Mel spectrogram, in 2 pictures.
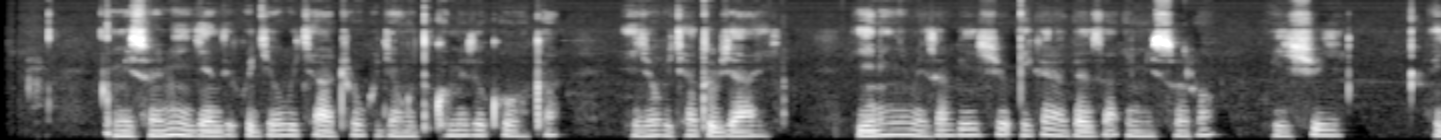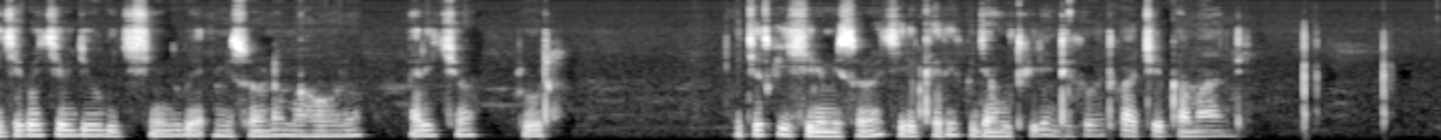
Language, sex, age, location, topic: Kinyarwanda, male, 18-24, Kigali, finance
